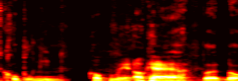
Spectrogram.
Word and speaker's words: Kopplin: Copeland. Yeah. It's actually, it's German, and it's Copeland.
